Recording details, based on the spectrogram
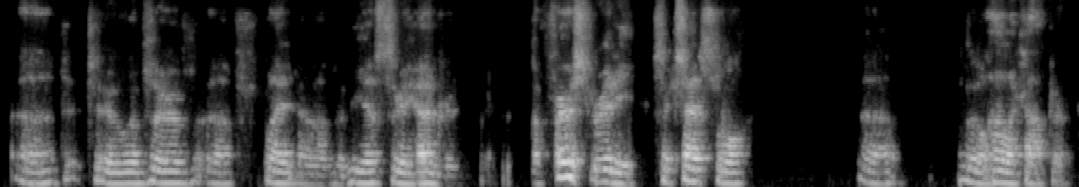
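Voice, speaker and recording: The speaker goes at a very slow pace with long, frequent pauses, fairly even intonation and a somewhat breathy sound. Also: man, medium pitch for a man. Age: 80s+. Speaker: retired aeronautical engineer. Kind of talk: interview answer.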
